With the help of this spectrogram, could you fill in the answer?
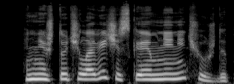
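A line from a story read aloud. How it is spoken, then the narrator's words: Mumbling. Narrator (Russian): пробормотала я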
